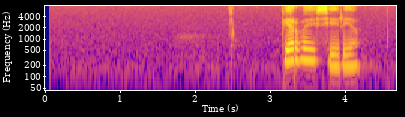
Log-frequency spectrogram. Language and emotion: Russian, neutral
